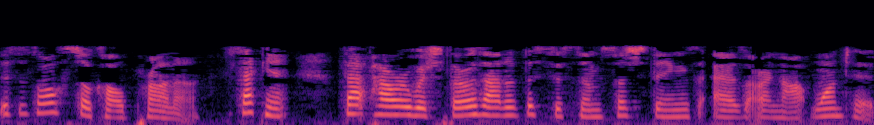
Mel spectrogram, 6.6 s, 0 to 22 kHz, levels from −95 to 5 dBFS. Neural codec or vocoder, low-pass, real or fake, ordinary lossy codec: none; 5.4 kHz; real; AAC, 32 kbps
